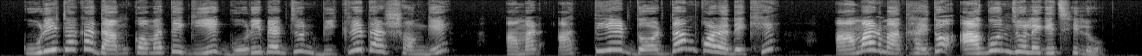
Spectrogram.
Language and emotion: Bengali, angry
